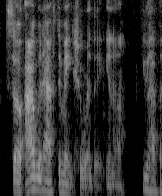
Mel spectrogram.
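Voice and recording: The voice has ordinary pitch variation and a slightly mellow tone. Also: woman.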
